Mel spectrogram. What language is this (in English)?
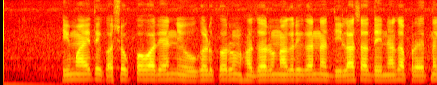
Marathi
